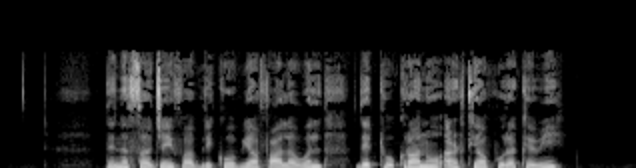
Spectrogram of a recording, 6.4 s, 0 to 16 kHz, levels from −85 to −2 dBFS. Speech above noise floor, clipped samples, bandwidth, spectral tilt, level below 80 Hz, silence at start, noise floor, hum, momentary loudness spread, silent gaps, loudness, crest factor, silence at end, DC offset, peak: 52 dB; under 0.1%; 11.5 kHz; -4.5 dB/octave; -70 dBFS; 1.05 s; -79 dBFS; none; 7 LU; none; -27 LUFS; 20 dB; 0.8 s; under 0.1%; -8 dBFS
